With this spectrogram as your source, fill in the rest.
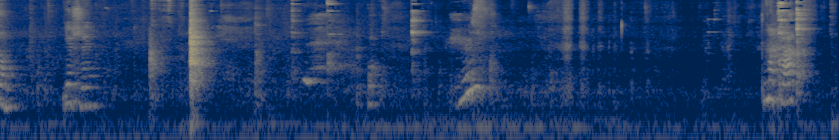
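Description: Cutlery clinks against plates during a meal of maple syrup, a few sharp separate clinks spread through the stretch, with people talking in between.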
